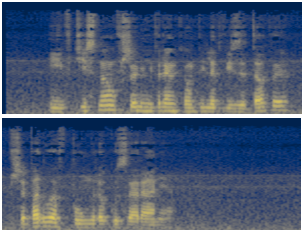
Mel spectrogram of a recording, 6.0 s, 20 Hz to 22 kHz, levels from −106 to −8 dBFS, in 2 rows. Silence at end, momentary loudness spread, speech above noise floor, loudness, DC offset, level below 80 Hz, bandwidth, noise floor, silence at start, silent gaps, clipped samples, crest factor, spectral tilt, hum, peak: 0.7 s; 11 LU; 27 dB; -32 LUFS; under 0.1%; -56 dBFS; 16.5 kHz; -58 dBFS; 0.45 s; none; under 0.1%; 20 dB; -5 dB/octave; none; -14 dBFS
